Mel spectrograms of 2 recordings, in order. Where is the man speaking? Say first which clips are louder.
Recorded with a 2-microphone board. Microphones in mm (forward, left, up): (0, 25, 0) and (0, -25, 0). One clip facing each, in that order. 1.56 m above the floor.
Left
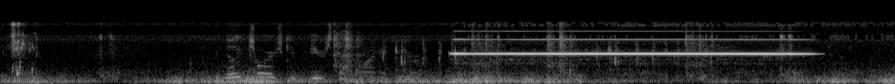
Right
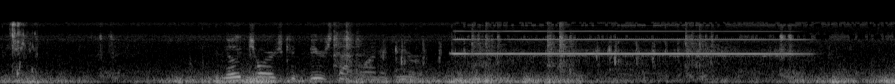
Right 2 dB; 20° right (ahead or behind).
